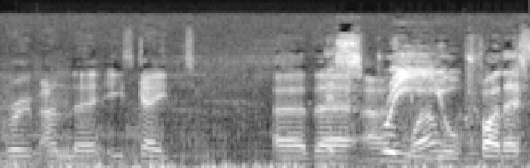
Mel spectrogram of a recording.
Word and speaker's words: Esprit: Unfortunately, he's just got, of course, got his sponsors there: Michael Jones Jeweller, Spirit Group, and Eastgate. Esprit, well. You'll find that's pronounced.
